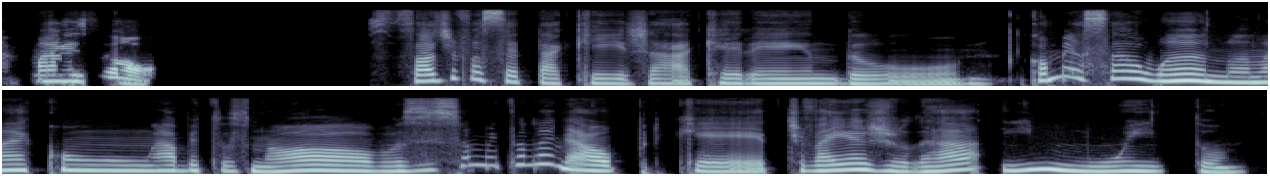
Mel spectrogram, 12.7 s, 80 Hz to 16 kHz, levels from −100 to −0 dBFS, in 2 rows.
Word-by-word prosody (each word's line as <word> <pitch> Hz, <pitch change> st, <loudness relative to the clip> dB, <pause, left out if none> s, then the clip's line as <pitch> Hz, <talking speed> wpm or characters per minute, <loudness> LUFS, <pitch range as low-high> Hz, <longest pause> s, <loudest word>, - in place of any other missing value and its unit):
Mas, 235 Hz, 0 st, +2 dB
oh -, -, +4 dB, 1.3 s
só 240 Hz, 0 st, +4 dB
de 255 Hz, +7 st, -5 dB
você 290 Hz, -9 st, -3 dB
tá 180 Hz, -, -6 dB
aqui, 165 Hz, -1 st, -5 dB
já 165 Hz, +2 st, -5 dB
querendo 160 Hz, -, -2 dB, 0.3 s
começar 330 Hz, +2 st, -1 dB
o 255 Hz, -5 st, +3 dB
ano, 230 Hz, -6 st, +5 dB
né, 210 Hz, +1 st, +2 dB
com 195 Hz, -2 st, 0 dB
hábitos 190 Hz, -2 st, -3 dB
novos, 180 Hz, 0 st, +2 dB
isso 210 Hz, -, -7 dB
é -, -, -11 dB
muito 390 Hz, -1 st, -11 dB
legal, 260 Hz, -, +3 dB
porque 160 Hz, -, -3 dB
te -, -, -7 dB
vai 195 Hz, +3 st, +2 dB
ajudar 185 Hz, 0 st, +1 dB
e 195 Hz, +2 st, +1 dB
muito. 175 Hz, -7 st, +1 dB
190 Hz, 125 wpm, -26 LUFS, 165-230 Hz, 1.3 s, ano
